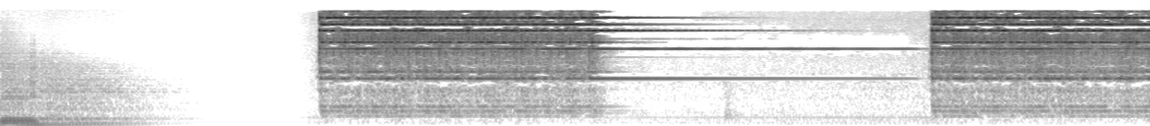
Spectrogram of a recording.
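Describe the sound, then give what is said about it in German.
Ringing tone of an outgoing telephone call: two long, bright electronic ring bursts separated by a pause, each steady and loud, with a fading tail after the first. “Und ich denke, das tun wir jetzt einfach mal. Ich rufe mal Michael Wucher an. Der spontane Anruf.”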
